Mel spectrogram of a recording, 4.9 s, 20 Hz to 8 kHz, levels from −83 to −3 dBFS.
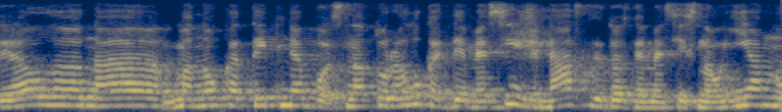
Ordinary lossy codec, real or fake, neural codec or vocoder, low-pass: Opus, 32 kbps; real; none; 7.2 kHz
